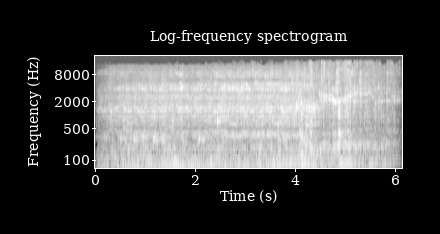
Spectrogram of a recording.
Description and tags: Bathtub Unfilling
Brainstorming, Bath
